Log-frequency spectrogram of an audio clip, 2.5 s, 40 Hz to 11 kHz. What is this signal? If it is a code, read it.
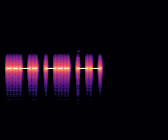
Morse code, heard as a keyed tone, about 25 wpm, 700 Hz. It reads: FDM
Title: USA Call Sign Postfixes - 3 Letters 25wpm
